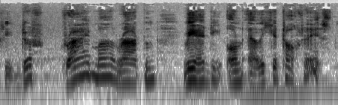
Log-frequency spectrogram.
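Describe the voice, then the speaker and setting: An actor playing a jumpy, blustering older emigrant back from America, mixing in English phrases, in a radio play. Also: male voice, medium pitch, animated, measured pace, gravelly, slightly rough, full character voice. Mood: confiding. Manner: indignant, peppered with English phrases.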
